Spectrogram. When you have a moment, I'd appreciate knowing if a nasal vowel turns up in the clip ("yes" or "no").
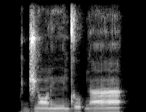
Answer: yes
